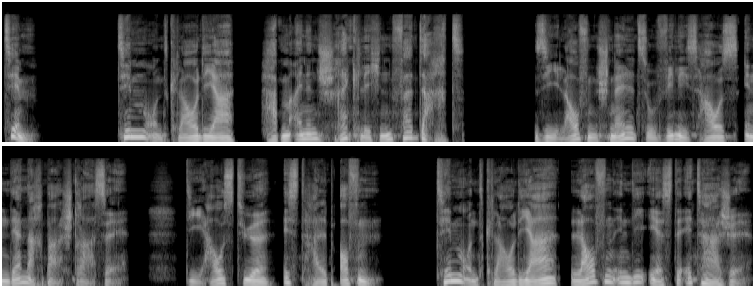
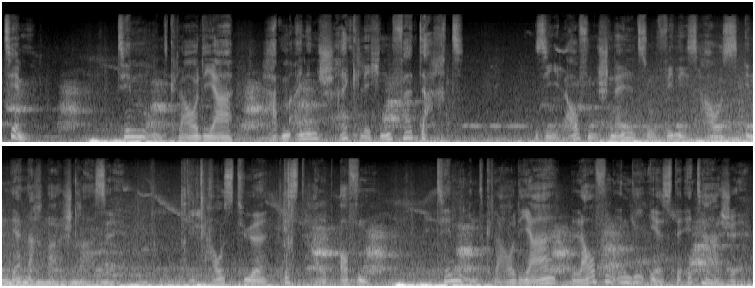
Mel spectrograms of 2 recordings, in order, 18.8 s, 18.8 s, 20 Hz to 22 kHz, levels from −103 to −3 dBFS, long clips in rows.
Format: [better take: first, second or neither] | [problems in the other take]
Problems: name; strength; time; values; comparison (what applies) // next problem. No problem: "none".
first | animal sounds; very loud; throughout; 4 dB above the speech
